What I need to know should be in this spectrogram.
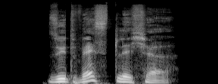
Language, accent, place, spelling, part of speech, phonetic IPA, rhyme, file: German, Germany, Berlin, südwestliche, adjective, [zyːtˈvɛstlɪçə], -ɛstlɪçə, De-südwestliche.ogg
- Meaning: inflection of südwestlich: 1. strong/mixed nominative/accusative feminine singular 2. strong nominative/accusative plural 3. weak nominative all-gender singular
